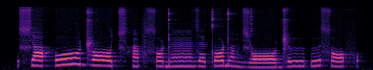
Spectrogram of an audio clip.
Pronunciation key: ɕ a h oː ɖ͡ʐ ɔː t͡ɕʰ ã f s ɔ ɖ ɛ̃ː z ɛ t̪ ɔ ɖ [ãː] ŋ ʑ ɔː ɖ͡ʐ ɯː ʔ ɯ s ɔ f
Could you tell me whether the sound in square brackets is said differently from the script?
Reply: yes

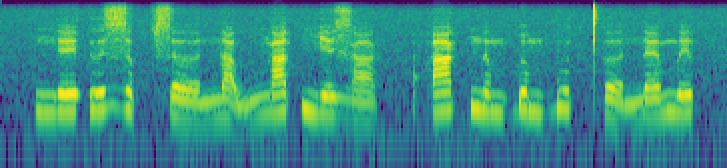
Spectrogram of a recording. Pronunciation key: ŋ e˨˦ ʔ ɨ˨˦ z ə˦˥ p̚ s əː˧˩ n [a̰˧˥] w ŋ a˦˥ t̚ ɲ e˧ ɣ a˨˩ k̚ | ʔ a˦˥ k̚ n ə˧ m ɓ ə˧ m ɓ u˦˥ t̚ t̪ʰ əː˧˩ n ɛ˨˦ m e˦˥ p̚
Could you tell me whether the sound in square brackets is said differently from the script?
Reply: yes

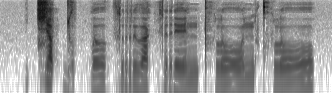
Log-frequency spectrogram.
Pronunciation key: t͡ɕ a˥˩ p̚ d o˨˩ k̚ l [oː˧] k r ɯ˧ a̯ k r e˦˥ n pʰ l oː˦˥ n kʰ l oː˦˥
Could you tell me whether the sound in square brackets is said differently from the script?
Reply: yes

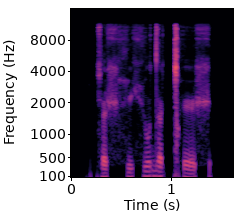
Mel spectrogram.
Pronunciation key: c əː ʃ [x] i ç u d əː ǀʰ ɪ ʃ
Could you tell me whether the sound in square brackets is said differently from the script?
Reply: no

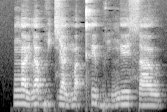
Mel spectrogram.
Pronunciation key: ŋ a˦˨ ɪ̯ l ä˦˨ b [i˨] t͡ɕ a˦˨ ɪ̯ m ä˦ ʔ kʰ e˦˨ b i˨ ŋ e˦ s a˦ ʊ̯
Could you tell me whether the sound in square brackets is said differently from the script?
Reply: yes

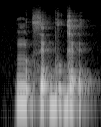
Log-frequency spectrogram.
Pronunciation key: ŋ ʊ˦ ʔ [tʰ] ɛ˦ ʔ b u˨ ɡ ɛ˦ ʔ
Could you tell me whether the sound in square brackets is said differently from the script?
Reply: yes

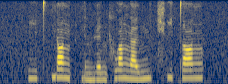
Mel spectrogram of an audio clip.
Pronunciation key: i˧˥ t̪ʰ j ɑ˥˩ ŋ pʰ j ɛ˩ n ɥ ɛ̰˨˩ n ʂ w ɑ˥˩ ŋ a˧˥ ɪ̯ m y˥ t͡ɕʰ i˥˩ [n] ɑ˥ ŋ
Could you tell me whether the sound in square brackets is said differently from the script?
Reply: yes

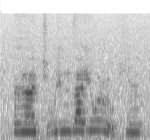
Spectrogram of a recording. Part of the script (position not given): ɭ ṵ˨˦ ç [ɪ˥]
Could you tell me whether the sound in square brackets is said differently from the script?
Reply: no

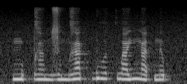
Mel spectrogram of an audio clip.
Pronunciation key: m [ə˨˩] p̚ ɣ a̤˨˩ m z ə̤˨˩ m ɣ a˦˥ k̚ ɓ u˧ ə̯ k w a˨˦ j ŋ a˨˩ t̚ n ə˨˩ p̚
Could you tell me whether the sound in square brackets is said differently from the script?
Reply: no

